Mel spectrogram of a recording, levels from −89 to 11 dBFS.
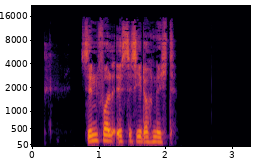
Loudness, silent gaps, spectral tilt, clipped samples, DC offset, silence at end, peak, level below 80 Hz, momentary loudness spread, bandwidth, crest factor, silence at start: -17 LUFS; none; -3.5 dB/octave; under 0.1%; under 0.1%; 1.15 s; -2 dBFS; -58 dBFS; 11 LU; 16 kHz; 18 dB; 0.75 s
